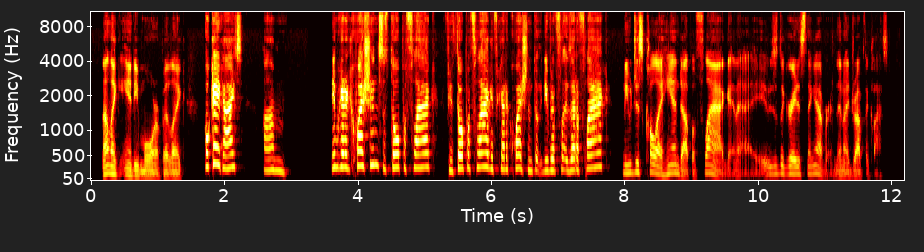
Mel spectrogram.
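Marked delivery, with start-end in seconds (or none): 1.7-7.7 very high voice, way up top. Recalling a man from a dropped banking class, imitating his real high voice. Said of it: "he had a real high voice".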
